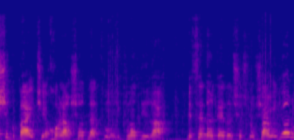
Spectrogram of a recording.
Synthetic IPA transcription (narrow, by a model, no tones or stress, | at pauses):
ʃekbajtʃejaχo̞lːeːʁʃo̞tleat͡smo̞likno̞t̚d̪iʁa | bese̞de̞ʁɡe̞de̞lʃe̞lʃlo̞ʃamiljo̞ni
